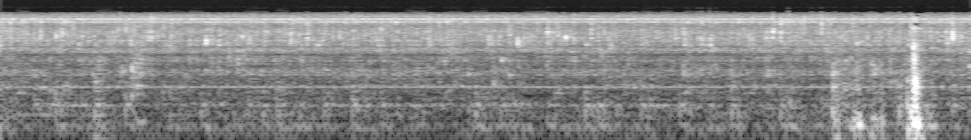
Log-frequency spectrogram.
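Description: A tap runs water into a bucket being filled with soda ash solution for tie-dye, a soft steady rush with a few louder splashes near the end.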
